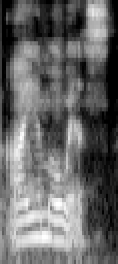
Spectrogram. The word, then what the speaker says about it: imos: But in the preterite tense, those also conjugate the same with an IMOS, pronounced imos, ending.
